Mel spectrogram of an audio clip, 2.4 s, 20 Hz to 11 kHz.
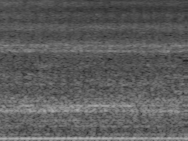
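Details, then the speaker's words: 1965 Chevrolet Caprice 396 V8, 98,000 miles believed actual, idling with a steady, even low hum, no knocks, misses or surges; smooth normal idle. "as you can hear it idles extremely nice nice and quiet"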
